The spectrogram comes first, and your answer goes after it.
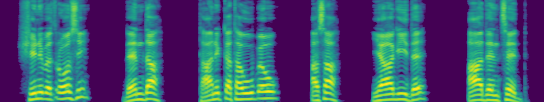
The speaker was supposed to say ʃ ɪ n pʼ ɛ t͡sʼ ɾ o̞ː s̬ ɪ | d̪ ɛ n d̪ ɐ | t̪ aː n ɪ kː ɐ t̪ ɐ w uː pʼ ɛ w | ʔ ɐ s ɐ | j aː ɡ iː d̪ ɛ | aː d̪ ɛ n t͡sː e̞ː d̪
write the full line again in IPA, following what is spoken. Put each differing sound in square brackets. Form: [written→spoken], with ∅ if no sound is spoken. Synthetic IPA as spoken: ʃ ɪ n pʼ ɛ t͡sʼ ɾ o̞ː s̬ ɪ | d̪ ɛ n d̪ ɐ | t̪ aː n ɪ kː ɐ t̪ ɐ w uː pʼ ɛ w | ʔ ɐ s ɐ | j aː ɡ iː d̪ ɛ | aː d̪ ɛ n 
